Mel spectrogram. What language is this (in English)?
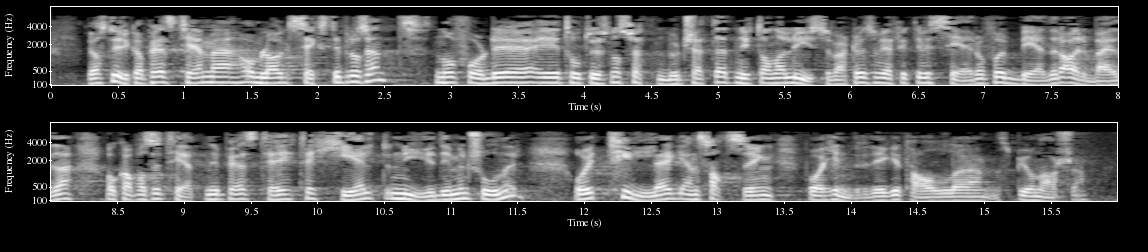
Norwegian Bokmål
